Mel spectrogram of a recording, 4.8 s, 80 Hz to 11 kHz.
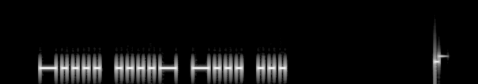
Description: Morse code, heard as a keyed tone, about 22 wpm, 700 Hz. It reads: 64BS
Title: Four Challenging Letter-Number Combinations 22wpm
